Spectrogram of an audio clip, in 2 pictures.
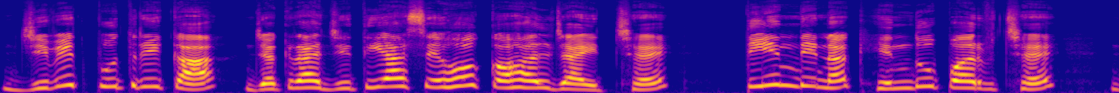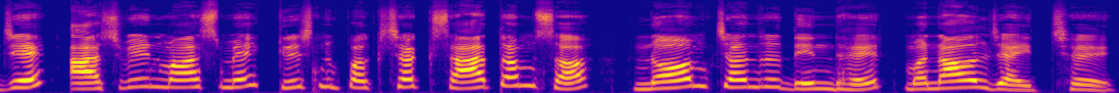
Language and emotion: Maithili, neutral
